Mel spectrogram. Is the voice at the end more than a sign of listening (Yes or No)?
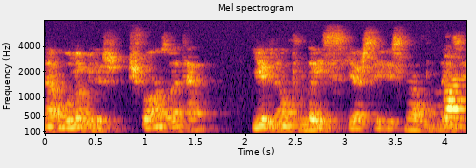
Yes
